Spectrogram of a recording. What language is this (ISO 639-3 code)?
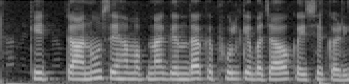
mag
